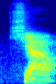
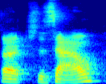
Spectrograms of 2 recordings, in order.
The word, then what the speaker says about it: Zhao: But yeah, it's spelled Zhao, and I don't think it's pronounced Xiao. I think it's pronounced Zhao, not Xiao.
